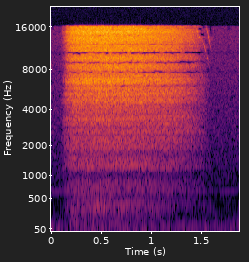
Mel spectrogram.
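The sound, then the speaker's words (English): A person breathes, one long airy rush of breath that swells quickly, holds steady for over a second and then fades, with no talking. “Breathe in and out.”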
